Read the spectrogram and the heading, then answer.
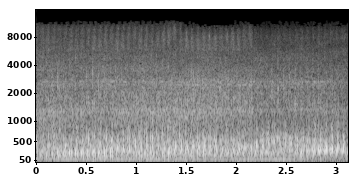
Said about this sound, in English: And there they go. That's two Blackhawks, Army helicopters, lifting off for a training run.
